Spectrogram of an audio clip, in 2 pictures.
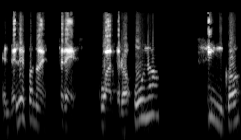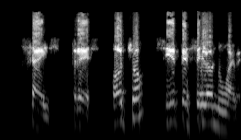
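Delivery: slow, deliberate delivery. Giving a phone number so listeners can take note, very slowly. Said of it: "les hago bien despacito".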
